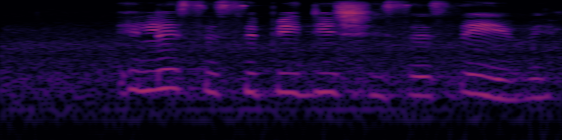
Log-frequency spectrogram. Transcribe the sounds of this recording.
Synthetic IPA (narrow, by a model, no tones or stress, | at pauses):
ɪlesɪsɪpʼidiʃisɛsɪːβɪ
